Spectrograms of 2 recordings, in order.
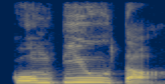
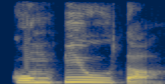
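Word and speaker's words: コンピューター: পিউতা কনফিউতা কিন্তু আসলে যখন এই শব্দটা উচ্চারিত হবে তখন এটার উচ্চারণ হবে কম্পিউ কম্পিউ বুঝতেই পারছো এটা কম্পিউটার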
